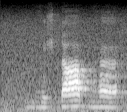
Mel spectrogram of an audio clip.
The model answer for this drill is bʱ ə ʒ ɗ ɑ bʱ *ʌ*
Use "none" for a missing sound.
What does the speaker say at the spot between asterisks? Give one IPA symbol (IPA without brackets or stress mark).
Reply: ʌ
